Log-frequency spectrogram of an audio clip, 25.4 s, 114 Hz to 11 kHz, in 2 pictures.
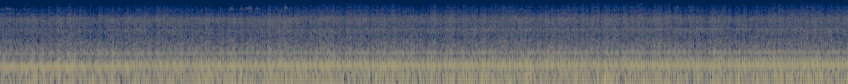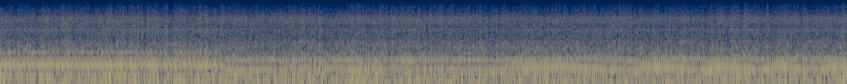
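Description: A Honda CRF250L motorcycle cruises on a highway at about 110 km/h, its engine holding a steady droning tone over constant wind roar, with a small shift in pitch midway.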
